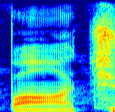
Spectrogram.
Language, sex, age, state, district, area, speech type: Hindi, male, 45-60, Rajasthan, Jaipur, urban, read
